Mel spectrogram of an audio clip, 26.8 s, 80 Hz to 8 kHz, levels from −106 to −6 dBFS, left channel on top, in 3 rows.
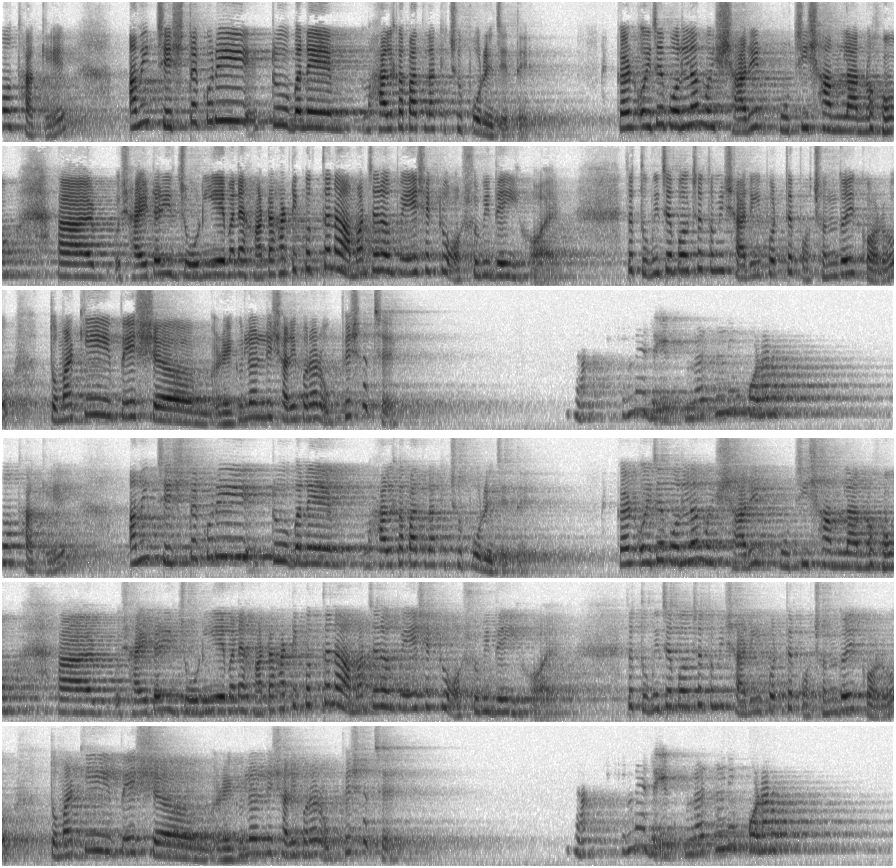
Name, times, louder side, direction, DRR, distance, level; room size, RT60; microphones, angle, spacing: voice 1, 0.0-5.3 6.2-21.8, left 4 dB, 80° left, 10 dB, 1.3 m, -25 dB
voice 2, 24.0-25.6, right 1 dB, 30° right, 4 dB, 2.1 m, -31 dB
28.0 x 21.5 x 5.0 m, 2.6 s
head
